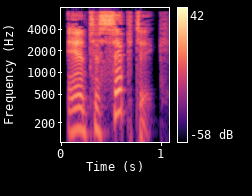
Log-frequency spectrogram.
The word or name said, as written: antiseptic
